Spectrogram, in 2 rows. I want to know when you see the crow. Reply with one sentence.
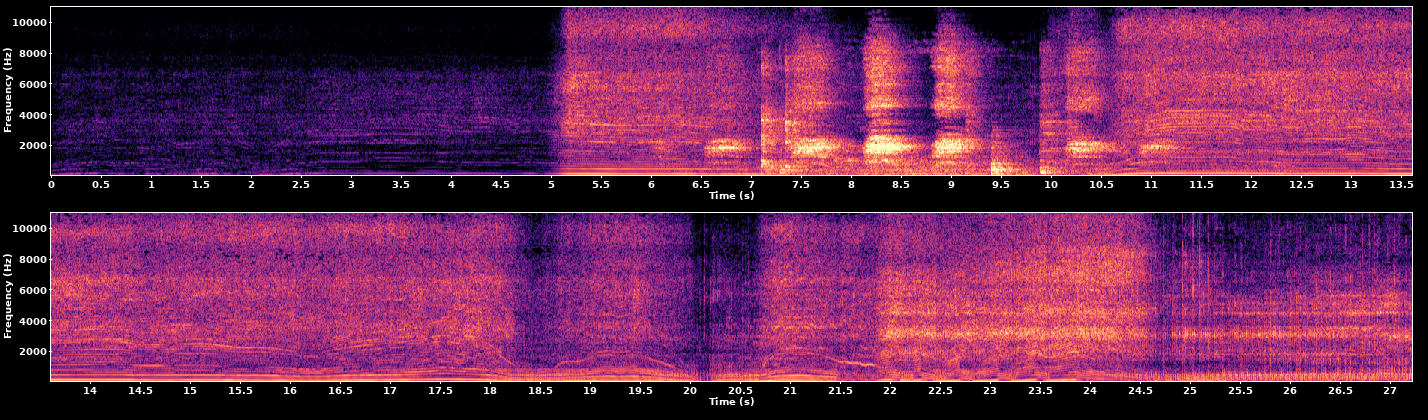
The crow can be heard from 6.0 to 12.5 s.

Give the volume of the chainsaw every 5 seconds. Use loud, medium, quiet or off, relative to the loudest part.
quiet, loud, loud, loud, loud, loud.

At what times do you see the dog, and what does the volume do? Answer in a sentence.
You can't hear the dog here.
